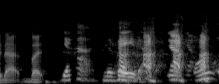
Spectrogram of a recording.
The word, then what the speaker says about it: Nevada: Wait, how do you pronounce it again? Nevada, am I saying that right? Yes, Nevada, Iowa. Duh. Not Nevada. We are Nevada.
